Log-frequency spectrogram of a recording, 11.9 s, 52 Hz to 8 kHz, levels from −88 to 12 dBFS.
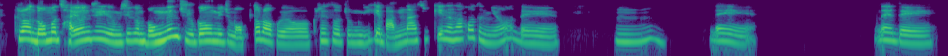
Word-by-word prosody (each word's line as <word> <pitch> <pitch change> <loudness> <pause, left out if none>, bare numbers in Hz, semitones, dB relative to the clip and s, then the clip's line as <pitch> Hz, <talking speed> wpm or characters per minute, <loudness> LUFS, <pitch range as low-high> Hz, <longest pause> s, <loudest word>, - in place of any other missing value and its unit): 그런 240 -3 +5
너무 205 +4 +5
자연주의 230 +2 +3
음식은 195 +2 0
먹는 215 - +5
즐거움이 200 -3 +2
좀 175 -4 -5
없더라고요. 155 -2 0
그래서 200 -3 -5
좀 175 -1 -8
'이게 205 +3 0
맞나?' 185 +5 0
싶기는 235 +1 -2
하거든요. 215 -7 -4
네. 160 -2 -6 0.7
음. 195 +2 -9 0.5
네. 190 -6 -5 1.5
네네. 170 -6 -2
195 Hz, 220 characters per minute, -17 LUFS, 170-215 Hz, 1.5 s, 그런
